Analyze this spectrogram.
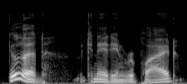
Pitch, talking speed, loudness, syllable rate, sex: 120 Hz, 130 wpm, -19 LUFS, 5.3 syllables/s, male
